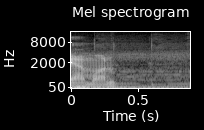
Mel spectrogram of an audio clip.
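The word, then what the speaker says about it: Amon: elegant i went oh there's got to be ammon or i said amen because i pronounced it wrong but yeah you can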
